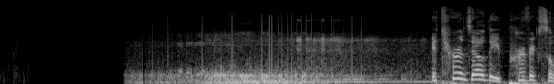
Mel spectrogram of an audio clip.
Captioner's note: linking arrival sound still crackling and stuttering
